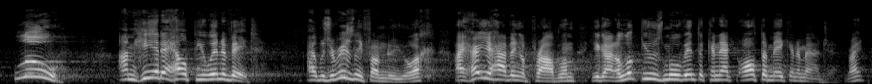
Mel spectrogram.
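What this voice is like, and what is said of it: Put-on New York accent. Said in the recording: “Who's offended by my New York accent?”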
